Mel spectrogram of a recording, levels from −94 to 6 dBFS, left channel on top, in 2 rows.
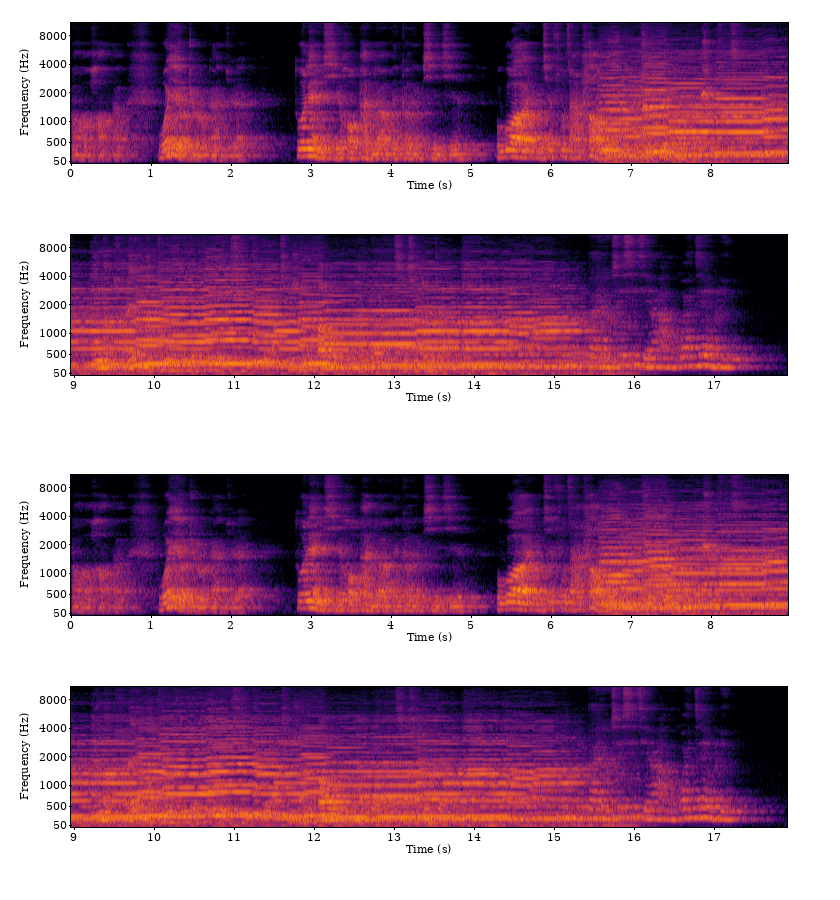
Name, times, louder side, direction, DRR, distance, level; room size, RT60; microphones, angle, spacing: voice 1, 0.0-2.2 2.8-5.0 5.3-8.5 9.2-14.0, equal, 40° left, -2 dB, 0.5 m, -30 dB
sound 1, 6.3-16.2, right 1 dB, 90° left, 1.2 m, -34 dB
sound 2, 6.6-15.4, left 1 dB, 70° left, 0.9 m, -26 dB
voice 2, 15.0-17.2, left 1 dB, 20° right, -6 dB, 0.7 m, -32 dB
2.5 x 2.3 x 2.8 m, 1.0 s
head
